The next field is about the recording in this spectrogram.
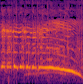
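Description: A church audience breaks into cheering, one long high whoop held over the crowd noise before sliding downward and fading at the end, fairly loud.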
